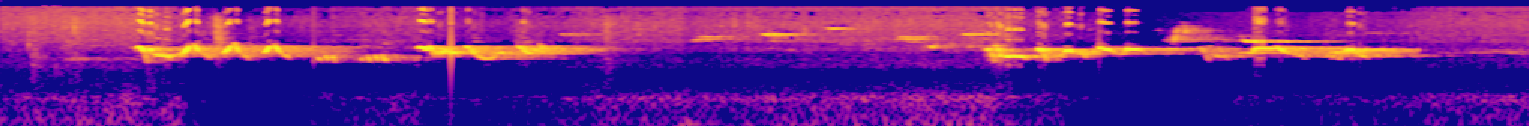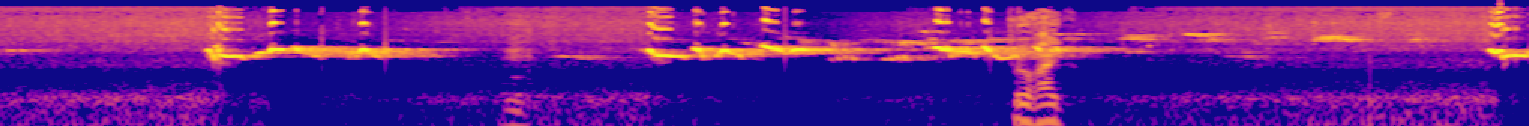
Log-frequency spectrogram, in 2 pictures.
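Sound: song thrush singing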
